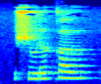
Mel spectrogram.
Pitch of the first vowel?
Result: low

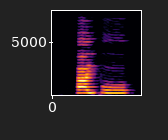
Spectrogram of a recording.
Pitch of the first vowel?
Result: high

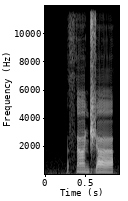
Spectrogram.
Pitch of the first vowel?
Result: high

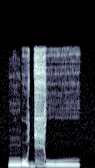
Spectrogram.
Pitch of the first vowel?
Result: falling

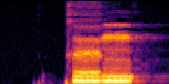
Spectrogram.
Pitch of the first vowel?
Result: high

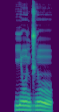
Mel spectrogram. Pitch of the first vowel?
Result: high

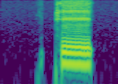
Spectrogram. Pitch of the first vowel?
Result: low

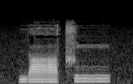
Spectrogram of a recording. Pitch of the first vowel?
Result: low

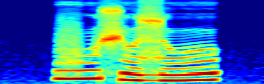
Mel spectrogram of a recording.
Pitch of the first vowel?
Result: high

